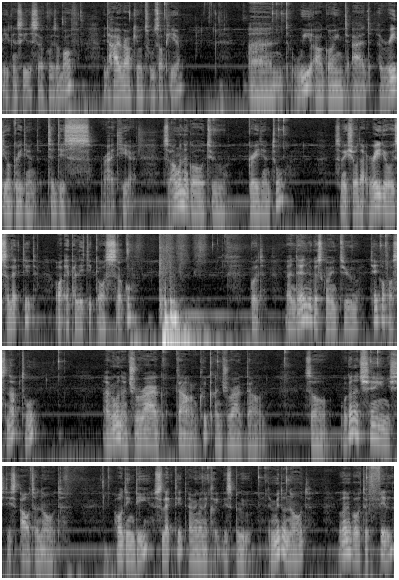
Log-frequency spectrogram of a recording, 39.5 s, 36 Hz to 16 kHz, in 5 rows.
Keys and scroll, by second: 1.4 ctrl+z, 33.6 d.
